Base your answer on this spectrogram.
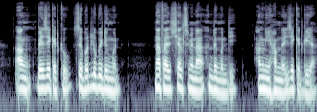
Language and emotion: Bodo, sad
